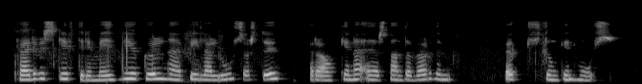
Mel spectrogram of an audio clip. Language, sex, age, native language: Icelandic, female, 50-59, Icelandic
